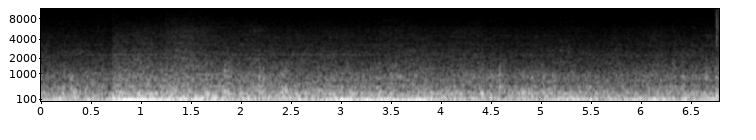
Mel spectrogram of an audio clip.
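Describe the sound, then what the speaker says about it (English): Steady, loud rumbling roar of a train passing in the video game Satisfactory, a continuous rolling drone with deep low-end throb that holds evenly throughout, with no voices. "So this train doesn't stop here"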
